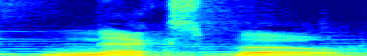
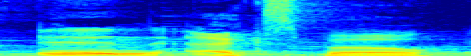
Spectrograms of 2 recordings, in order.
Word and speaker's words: Nexo: pronounce it and yes in fact it is nexo not in Expo it's just nexo the other thing I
